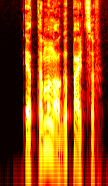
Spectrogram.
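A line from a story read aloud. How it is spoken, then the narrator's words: Summing up, giggling. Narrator (Russian): подвела итог Селестина, хихикнувшая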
